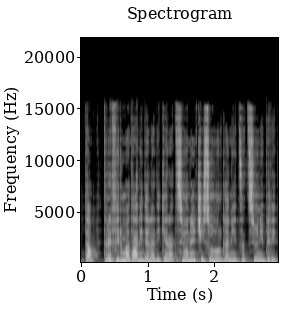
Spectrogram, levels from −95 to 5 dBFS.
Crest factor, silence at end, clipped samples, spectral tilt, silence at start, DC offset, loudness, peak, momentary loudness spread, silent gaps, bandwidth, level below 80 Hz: 18 dB; 0 s; under 0.1%; -3.5 dB/octave; 0.05 s; under 0.1%; -26 LUFS; -8 dBFS; 5 LU; none; 16 kHz; -68 dBFS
